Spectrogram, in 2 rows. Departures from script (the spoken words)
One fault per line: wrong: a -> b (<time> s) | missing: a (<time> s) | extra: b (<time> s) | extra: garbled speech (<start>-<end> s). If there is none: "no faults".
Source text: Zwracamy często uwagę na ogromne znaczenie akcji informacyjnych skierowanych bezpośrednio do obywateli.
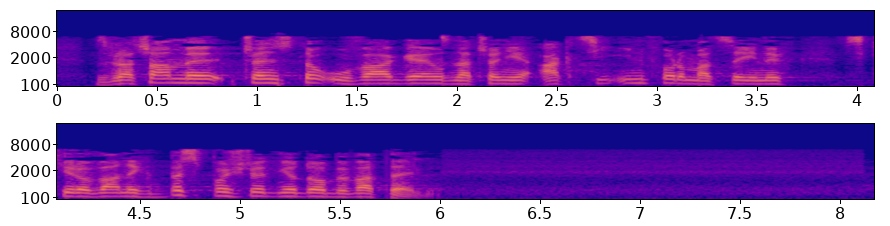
missing: na ogromne (1.9 s)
